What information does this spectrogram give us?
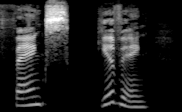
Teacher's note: the stress is just on giving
